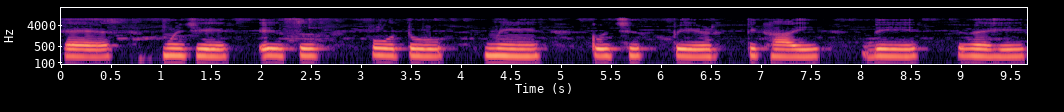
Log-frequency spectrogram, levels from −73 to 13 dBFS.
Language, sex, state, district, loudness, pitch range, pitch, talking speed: Hindi, female, Madhya Pradesh, Umaria, -13 LUFS, 190-205 Hz, 200 Hz, 60 wpm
